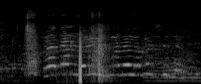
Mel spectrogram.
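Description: People talking, with one sharp click just under a second in.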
